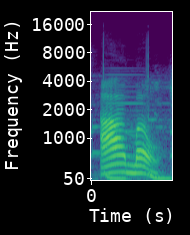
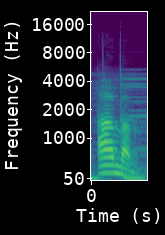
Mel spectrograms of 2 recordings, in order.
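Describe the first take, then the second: First: The ending is a nasal vowel without closing. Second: The ending closes with a full M sound. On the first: The speaker calls it right. "It's amão" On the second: The speaker calls it wrong. "It's not amam"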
